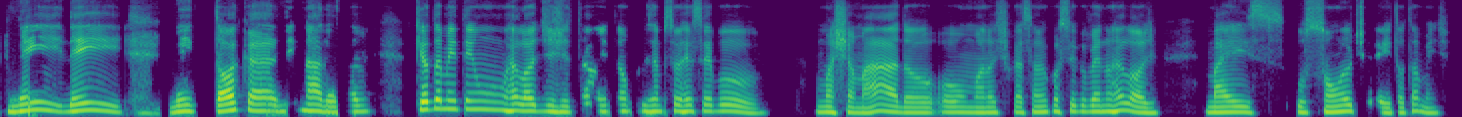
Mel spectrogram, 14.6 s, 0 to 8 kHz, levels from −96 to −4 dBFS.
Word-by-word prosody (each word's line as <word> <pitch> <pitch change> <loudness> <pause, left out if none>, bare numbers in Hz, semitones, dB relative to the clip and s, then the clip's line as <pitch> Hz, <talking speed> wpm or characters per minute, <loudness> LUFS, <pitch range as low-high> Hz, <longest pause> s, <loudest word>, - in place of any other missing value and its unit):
nem 170 +1 +2
nem 165 -2 +2 0.5
nem 150 +4 +2 0.2
toca, 170 0 +6
nem 155 +1 -5
nada 170 -5 +2 0.2
sabe, 150 +1 -3 0.4
que 200 - +5
eu 200 - +8
também 220 -1 +3
tenho 210 0 -1
um 200 -3 -3
relógio 165 -1 +3
digital, 150 +3 -1
então 155 +1 -4
por 160 - -24
exemplo 155 0 0
se - - -11
eu - - +2
recebo 155 -5 -1 0.5
uma 140 0 +1
chamada 130 +2 0
ou 130 +2 -2
uma 130 -1 -1
notificação 130 +1 -3
eu 145 - 0
consigo 150 0 -3
ver 150 0 +1
no 155 0 +1
relógio, 140 -8 +1 0.4
mas 135 -1 -1
o 135 -2 0
som 140 +3 +1
eu 160 - +2
tirei 130 -8 -5
totalmente. 125 -1 -5
150 Hz, 150 wpm, -22 LUFS, 135-165 Hz, 0.5 s, eu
